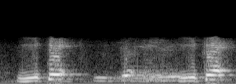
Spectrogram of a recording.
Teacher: 就是低声调送气的，变成平声，变成不送气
